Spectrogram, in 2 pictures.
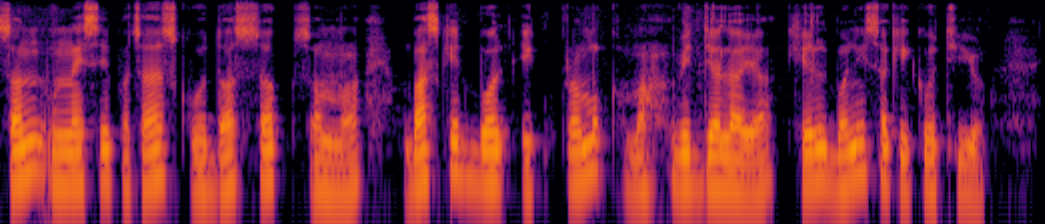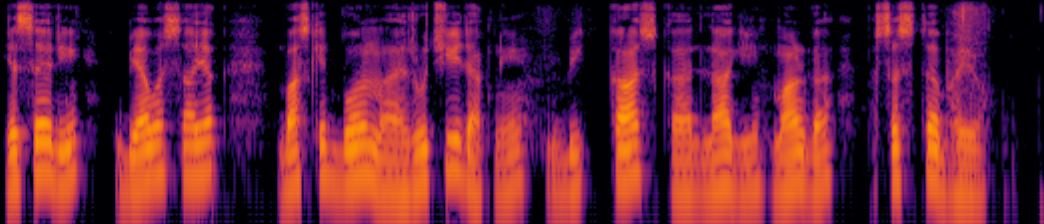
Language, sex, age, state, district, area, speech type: Nepali, male, 18-30, West Bengal, Darjeeling, rural, read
